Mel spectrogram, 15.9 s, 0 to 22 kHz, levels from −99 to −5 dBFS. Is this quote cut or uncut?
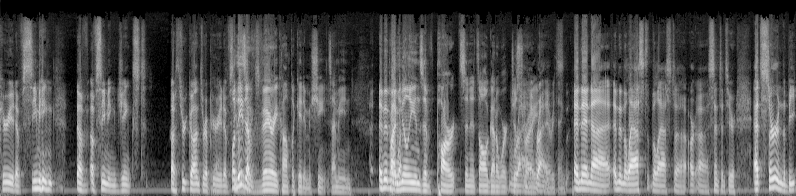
uncut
